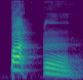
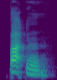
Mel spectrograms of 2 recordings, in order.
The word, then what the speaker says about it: button: a few more words but um but um button button button my tongue is still on the roof of my mouth rot um right um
